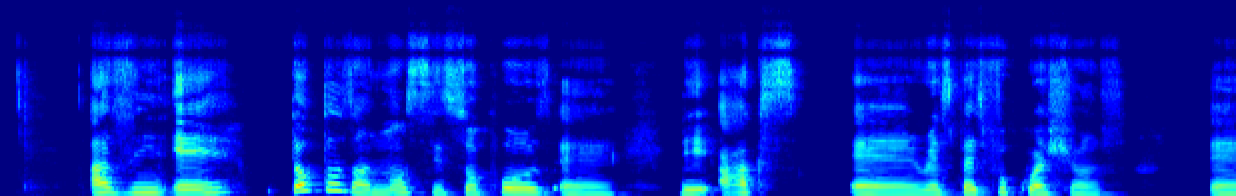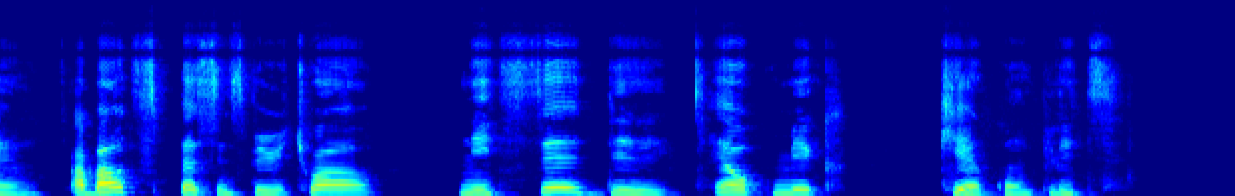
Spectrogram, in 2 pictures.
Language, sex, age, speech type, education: Nigerian Pidgin, female, 15-29, spontaneous, tertiary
